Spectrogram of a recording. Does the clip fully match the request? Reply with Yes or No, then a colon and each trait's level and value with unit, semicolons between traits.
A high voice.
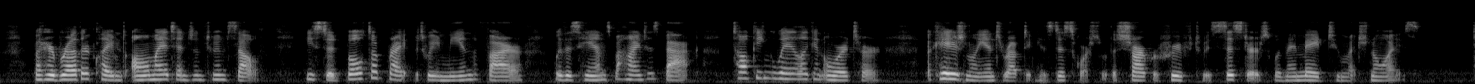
Yes: high, 215 Hz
